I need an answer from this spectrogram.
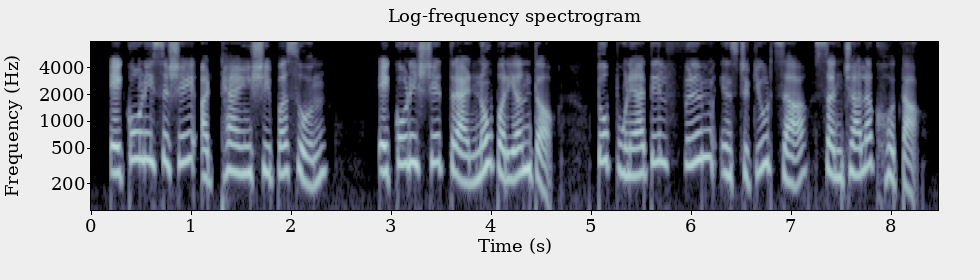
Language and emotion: Marathi, neutral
